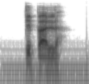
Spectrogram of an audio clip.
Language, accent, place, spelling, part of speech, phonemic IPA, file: French, France, Lyon, tépale, noun, /te.pal/, LL-Q150 (fra)-tépale.wav
- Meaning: tepal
